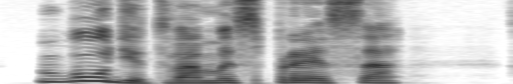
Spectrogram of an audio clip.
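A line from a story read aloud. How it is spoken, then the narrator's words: Loud, for all to hear. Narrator (Russian): сказала громко, так, чтобы слышали все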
